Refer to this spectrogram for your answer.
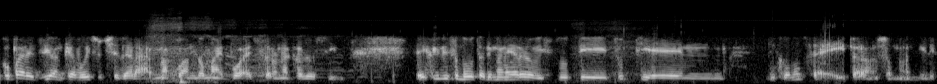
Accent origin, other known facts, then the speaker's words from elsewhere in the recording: Milan, Lombardy, Italy; Io sono cresciuto a Milano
